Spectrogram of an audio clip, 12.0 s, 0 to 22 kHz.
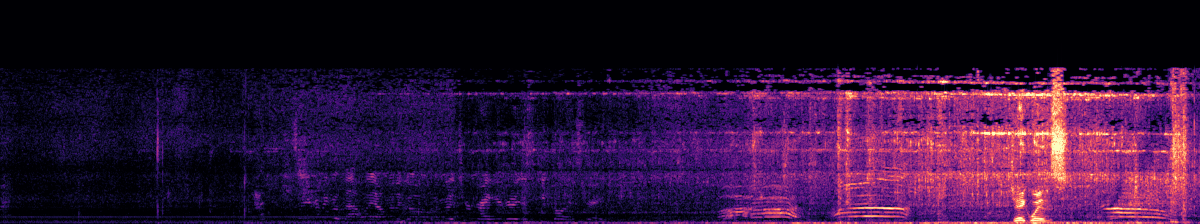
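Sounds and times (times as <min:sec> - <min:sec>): cart wheels rumbling on asphalt: 0:02.5 - 0:12.0
people yelling: 0:07.2 - 0:09.2, 0:10.1 - 0:12.0.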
